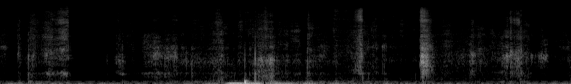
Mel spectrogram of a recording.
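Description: A small, square, translucent plastic food container with a lid, hollow and apparently empty, is held in the hands and tapped and scratched with fingertips and nails. Soft, close scratching and light tapping carry a low rumble throughout, broken by a louder dull thump midway and a sharp click shortly after.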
